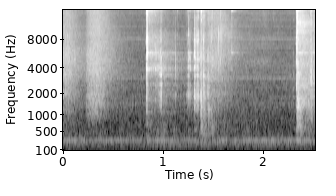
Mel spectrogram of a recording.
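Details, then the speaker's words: 2002–2007 Jeep upper driveshaft at the transfer case, clicking only in four-wheel drive: worn, dry CV joint gives sharp uneven metallic clacks when turned by hand; to be replaced with a rebuild kit. "this thing is a it's bad it's not supposed to sound like that and and this is the part we're changing"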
